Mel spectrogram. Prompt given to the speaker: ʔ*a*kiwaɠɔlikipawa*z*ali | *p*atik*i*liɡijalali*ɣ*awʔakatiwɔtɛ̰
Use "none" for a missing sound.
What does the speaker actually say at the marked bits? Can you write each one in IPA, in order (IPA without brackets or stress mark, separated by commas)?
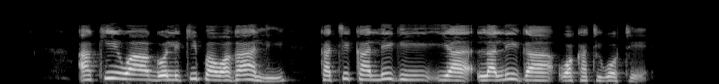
a, ɣ, k, a, ɣ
